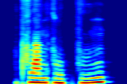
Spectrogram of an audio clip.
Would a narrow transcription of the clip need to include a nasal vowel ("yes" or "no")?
no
